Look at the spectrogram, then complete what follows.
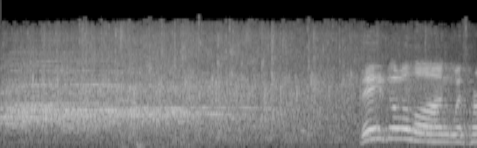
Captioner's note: applause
